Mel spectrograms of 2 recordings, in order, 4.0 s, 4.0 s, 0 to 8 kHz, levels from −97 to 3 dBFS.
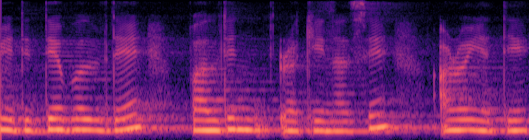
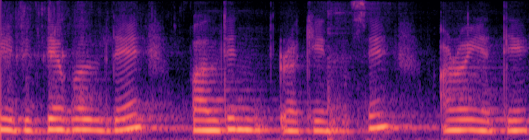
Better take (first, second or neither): first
